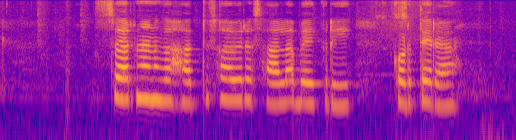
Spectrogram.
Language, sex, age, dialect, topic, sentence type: Kannada, female, 31-35, Dharwad Kannada, banking, question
